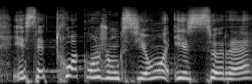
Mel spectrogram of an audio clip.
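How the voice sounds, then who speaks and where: A woman speaks at a very slow pace. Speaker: lecturer on grief and Jungian psychology. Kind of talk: conference talk. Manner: halting, many hesitations.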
